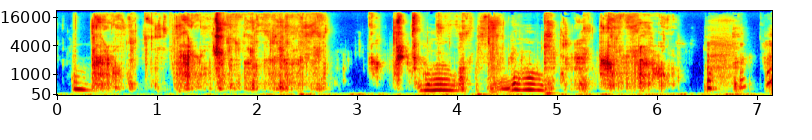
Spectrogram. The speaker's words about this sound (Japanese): ドスケベなベロベロ音が頭の中いっぱい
